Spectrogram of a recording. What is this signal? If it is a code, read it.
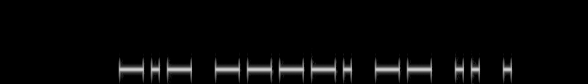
Morse code, heard as a keyed tone, about 15 wpm, 700 Hz. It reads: K9MIE
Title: USA Call Signs - 5 Characters - 3x Character Spacing - 15wpm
